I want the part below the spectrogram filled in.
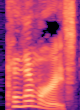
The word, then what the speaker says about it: polymerase: Polyamorous chain reaction. – Yeah. – I think I mispronounced that. – Polymerase chain reaction.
